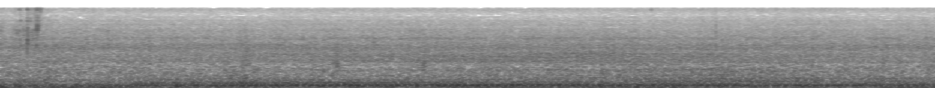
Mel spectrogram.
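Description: Steady low hum of an idling engine, even throughout, with a faint hiss above it.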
